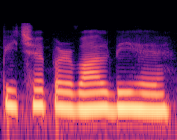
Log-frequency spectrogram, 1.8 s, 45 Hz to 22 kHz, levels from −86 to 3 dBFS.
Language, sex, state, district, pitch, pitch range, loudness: Hindi, female, Arunachal Pradesh, Papum Pare, 185 Hz, 180-195 Hz, -9 LUFS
